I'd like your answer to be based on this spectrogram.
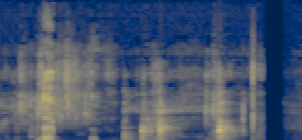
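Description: Kitchen dishes and utensils being picked up and handled: a few close, light clanks and clatters in short bursts, separated by brief quiet gaps.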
